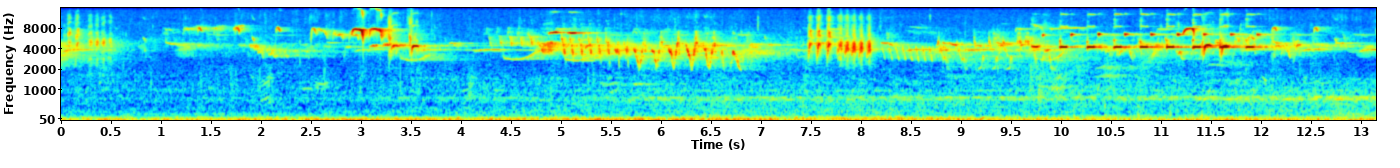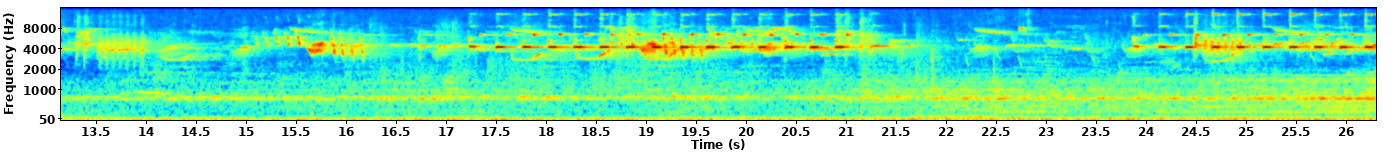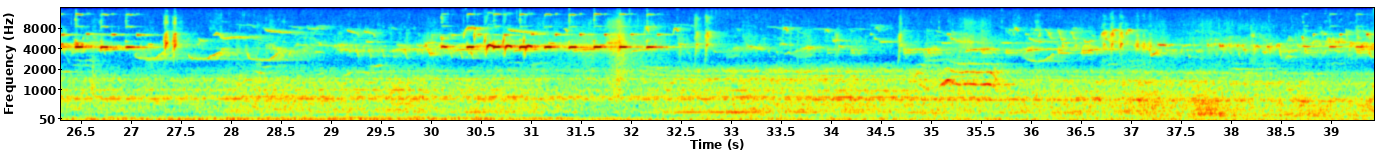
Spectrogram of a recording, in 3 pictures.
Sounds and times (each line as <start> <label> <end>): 21.1 aircrafts departing 39.4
